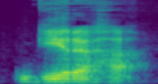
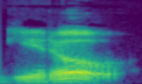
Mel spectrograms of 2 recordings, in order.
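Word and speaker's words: giraḥ: a Siddha Yoga background, you've learned this verse with the pronunciation stotrani sarva giro. But that is a sandhi change that is only permissible if there's no breath between that word and the following line.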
